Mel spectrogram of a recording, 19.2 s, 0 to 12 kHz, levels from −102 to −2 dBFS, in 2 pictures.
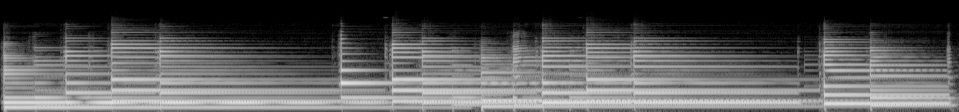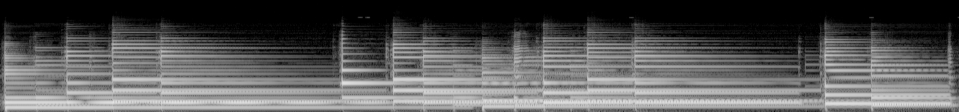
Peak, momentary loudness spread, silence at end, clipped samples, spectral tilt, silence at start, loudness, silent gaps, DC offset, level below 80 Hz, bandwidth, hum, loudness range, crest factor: -4 dBFS; 6 LU; 0 s; under 0.1%; -10.5 dB/octave; 0 s; -19 LUFS; none; under 0.1%; -58 dBFS; 4.6 kHz; none; 2 LU; 14 dB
